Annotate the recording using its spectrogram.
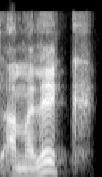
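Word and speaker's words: Amalek: So until these days, Amalecch is I don't know how how you say it in English even, but in in Hebrew it's Amalecch.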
